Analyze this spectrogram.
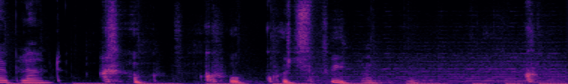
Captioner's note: giggling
